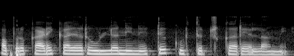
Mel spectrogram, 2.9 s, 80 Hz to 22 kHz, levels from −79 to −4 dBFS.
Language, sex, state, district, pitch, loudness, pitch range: Tamil, female, Tamil Nadu, Nilgiris, 190 Hz, -18 LUFS, 185-195 Hz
